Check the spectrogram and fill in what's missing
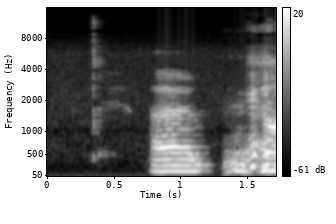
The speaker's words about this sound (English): That's funny because I just heard a sheep.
